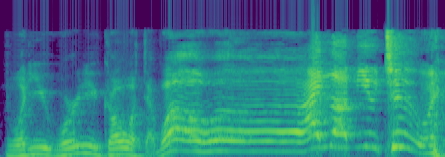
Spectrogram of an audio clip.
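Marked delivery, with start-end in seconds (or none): 1.2-3.2 high, mock-sheepish reply, pitched way up; a hammed-up partner suddenly melting after the kind words. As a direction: play the disarmed partner caving in. Partner answers the loving reply.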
